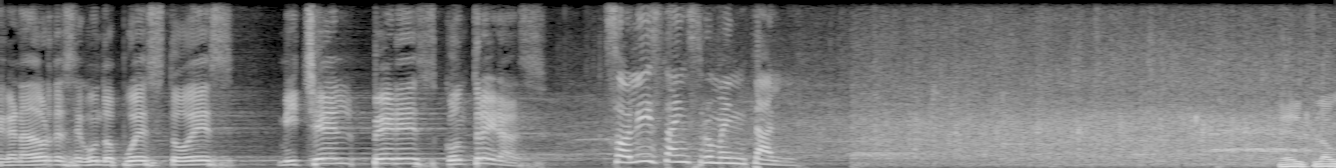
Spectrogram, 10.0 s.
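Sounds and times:
speech: 0:00.0 - 0:06.5, 0:09.6 - 0:10.0
audience applause for a flute soloist at an awards ceremony: 0:05.4 - 0:10.0.

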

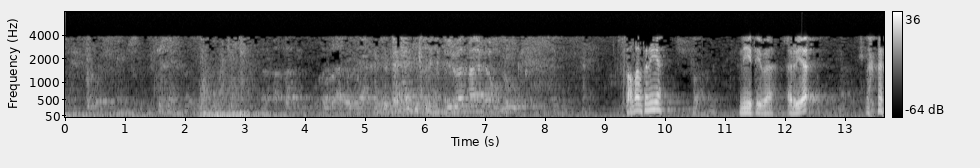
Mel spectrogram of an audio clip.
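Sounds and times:
heavy low bang: 0:00.0 - 0:04.6
laughter: 0:01.4 - 0:02.3, 0:03.2 - 0:08.5, 0:13.2 - 0:13.6
door thumping and rattling as people force it open: 0:02.2 - 0:03.5
speech: 0:05.4 - 0:07.8, 0:09.3 - 0:10.1, 0:11.2 - 0:12.6, 0:13.3 - 0:13.6.

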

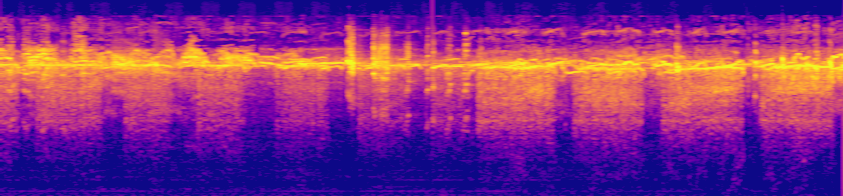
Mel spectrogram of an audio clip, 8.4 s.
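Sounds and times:
swiftlets twittering in a continuous chorus: 0:00.0 - 0:08.3.

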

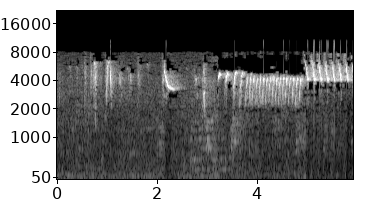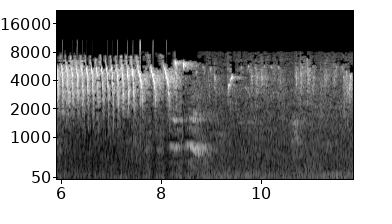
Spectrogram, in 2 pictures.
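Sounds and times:
canary singing: 0:00.0 - 0:11.8.

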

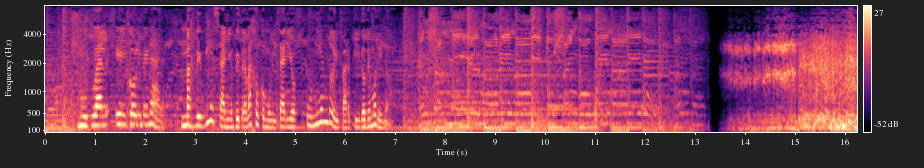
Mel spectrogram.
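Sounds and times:
bright rhythmic music: 0:00.0 - 0:12.7
speech: 0:00.6 - 0:07.7
car tires screeching: 0:13.5 - 0:15.7
car crash: 0:13.7 - 0:16.2.

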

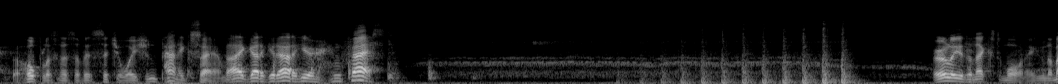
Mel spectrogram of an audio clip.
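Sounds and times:
faint hum: 0:00.0 - 0:10.5
speech: 0:00.1 - 0:04.0, 0:09.4 - 0:10.5
knocks on a cabin door: 0:06.4 - 0:08.6.

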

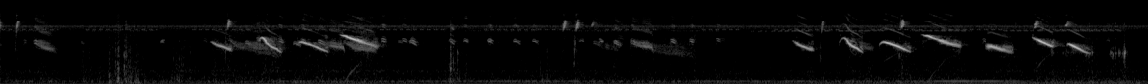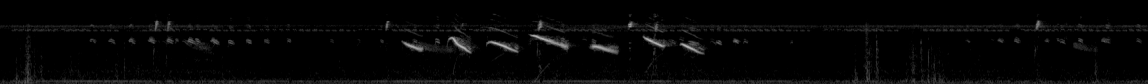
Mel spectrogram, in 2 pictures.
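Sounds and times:
green-winged saltator singing in the bush: 0:00.0 - 0:00.6, 0:01.6 - 0:07.2, 0:07.9 - 0:11.3, 0:12.3 - 0:14.4, 0:15.1 - 0:19.0.

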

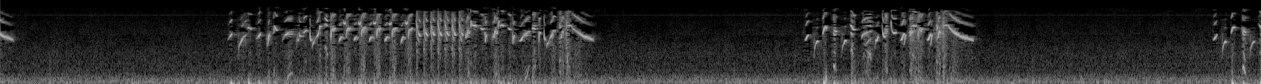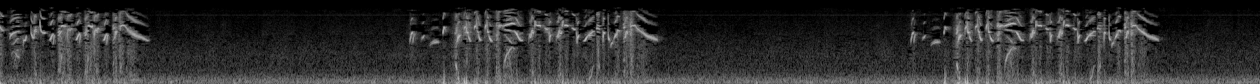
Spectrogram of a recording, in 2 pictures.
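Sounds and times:
European goldfinch singing: 0:02.3 - 0:06.0, 0:08.0 - 0:09.8, 0:12.1 - 0:14.1, 0:16.7 - 0:19.2, 0:21.7 - 0:24.2.

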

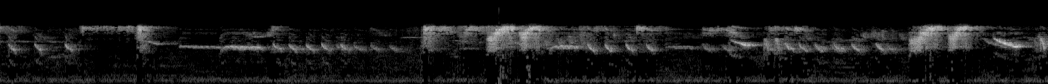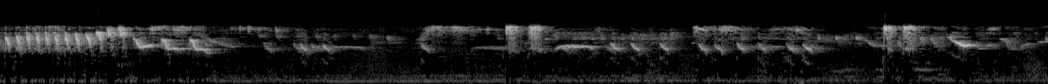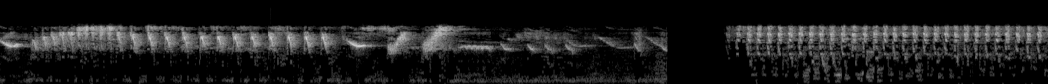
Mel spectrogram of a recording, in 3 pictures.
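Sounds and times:
bird singing a high rapid chatter: 0:00.0 - 0:27.6, 0:28.2 - 0:31.4.

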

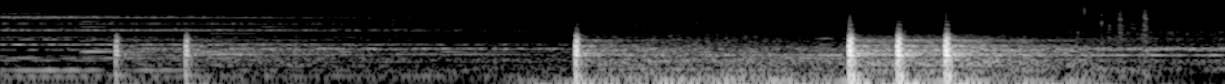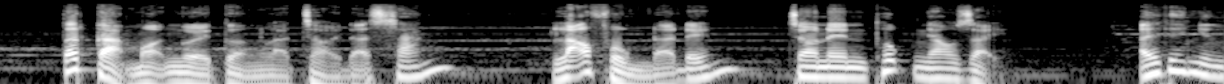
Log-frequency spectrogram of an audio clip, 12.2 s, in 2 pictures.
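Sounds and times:
steady droning background: 0:00.0 - 0:12.2
knocking on a door: 0:00.6 - 0:01.2, 0:02.7 - 0:05.5
speech: 0:06.4 - 0:11.2, 0:11.8 - 0:12.2.

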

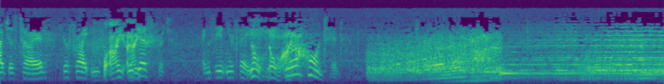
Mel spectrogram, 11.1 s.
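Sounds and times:
speech: 0:00.0 - 0:06.5
car engine driving off: 0:06.1 - 0:11.0.

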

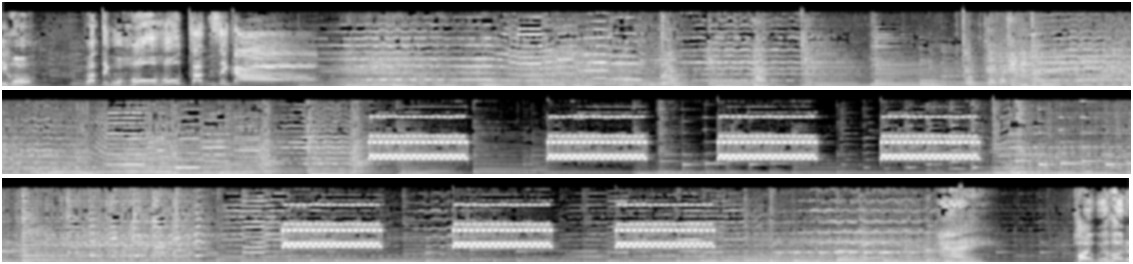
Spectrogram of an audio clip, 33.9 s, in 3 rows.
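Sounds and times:
speech: 0:00.0 - 0:03.2, 0:33.4 - 0:33.8
music: 0:00.0 - 0:33.8
mobile phone ringing with electronic ringtone: 0:15.0 - 0:16.0, 0:16.7 - 0:19.5, 0:20.1 - 0:21.2, 0:25.3 - 0:29.8.

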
